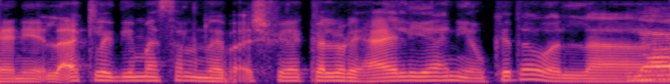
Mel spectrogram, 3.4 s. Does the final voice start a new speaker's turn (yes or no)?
yes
